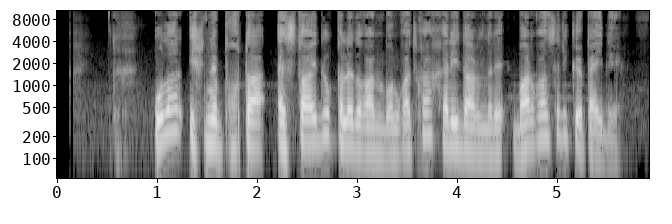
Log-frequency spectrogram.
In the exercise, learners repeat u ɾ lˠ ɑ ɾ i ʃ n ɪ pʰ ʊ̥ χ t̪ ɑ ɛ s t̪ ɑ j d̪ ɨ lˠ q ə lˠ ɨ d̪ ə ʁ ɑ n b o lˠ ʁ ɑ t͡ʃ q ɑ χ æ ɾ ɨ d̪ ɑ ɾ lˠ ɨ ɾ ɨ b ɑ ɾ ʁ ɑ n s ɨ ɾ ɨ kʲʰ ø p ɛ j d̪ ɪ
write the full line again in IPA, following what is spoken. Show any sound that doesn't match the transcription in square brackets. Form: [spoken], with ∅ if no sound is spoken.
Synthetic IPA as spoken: u [∅] lˠ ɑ ɾ i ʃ n ɪ pʰ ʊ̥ χ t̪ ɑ ɛ s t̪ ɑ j d̪ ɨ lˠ q ə lˠ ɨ d̪ ə ʁ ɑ n b o lˠ ʁ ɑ t͡ʃ q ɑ χ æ ɾ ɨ d̪ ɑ ɾ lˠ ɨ ɾ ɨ b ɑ ɾ ʁ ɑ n s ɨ ɾ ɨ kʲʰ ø p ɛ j d̪ ɪ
